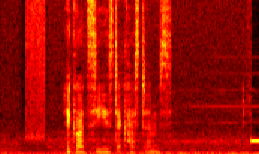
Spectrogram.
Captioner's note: static crackles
